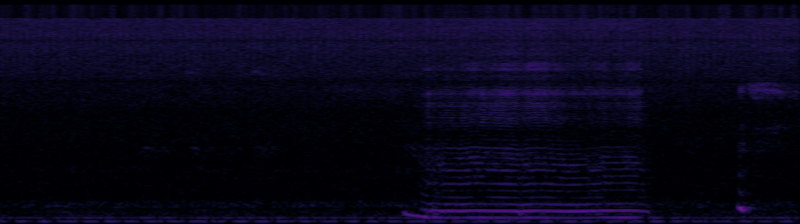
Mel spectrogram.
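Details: One long, buzzing, vibrating snore lasting nearly two seconds, with quiet breathing and low room hum; snoring.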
